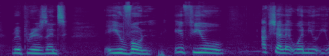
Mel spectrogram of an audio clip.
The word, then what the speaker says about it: Yvonne: R represents Robert and Y represents Yvonne. If you actually, when you listen to her name, Yvonne, you may think her name should start with I, but in actual sense, it starts with Y.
